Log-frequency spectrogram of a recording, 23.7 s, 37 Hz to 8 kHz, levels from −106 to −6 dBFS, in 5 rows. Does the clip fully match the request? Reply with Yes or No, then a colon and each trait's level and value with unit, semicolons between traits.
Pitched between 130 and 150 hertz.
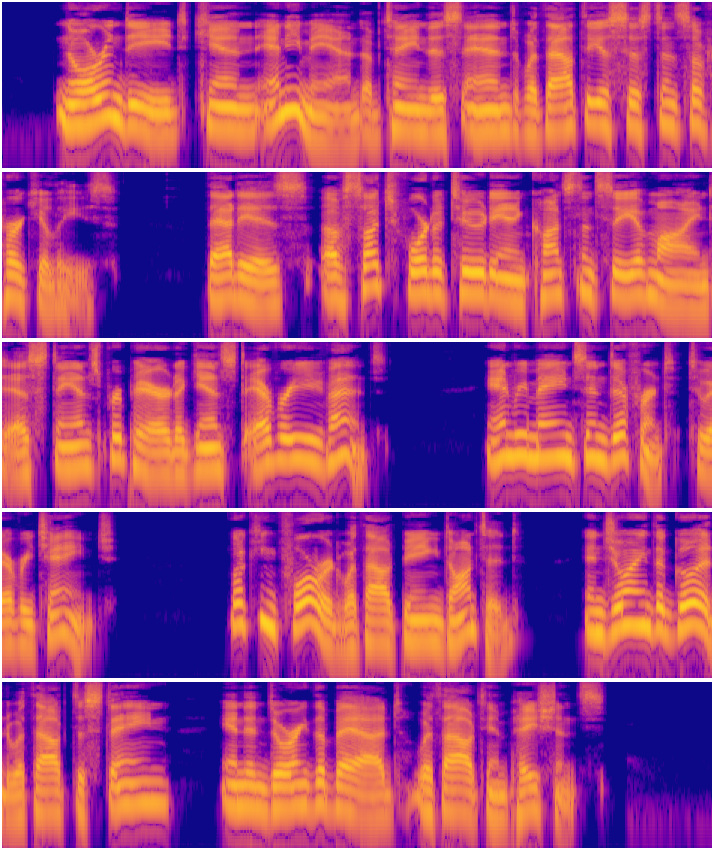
Yes: medium, 140 Hz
